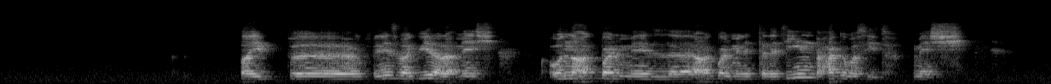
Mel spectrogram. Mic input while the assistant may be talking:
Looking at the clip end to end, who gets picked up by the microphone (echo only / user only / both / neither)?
echo only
